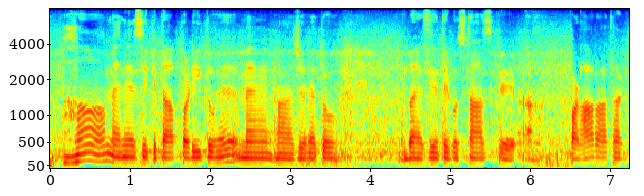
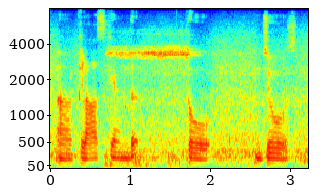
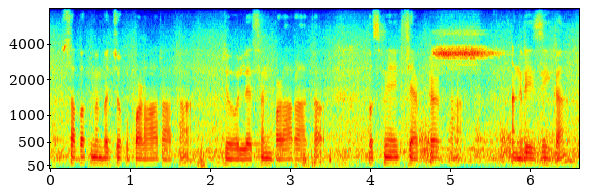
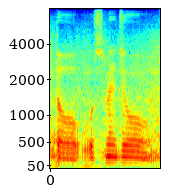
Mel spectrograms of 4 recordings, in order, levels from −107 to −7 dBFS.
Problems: constant background noise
